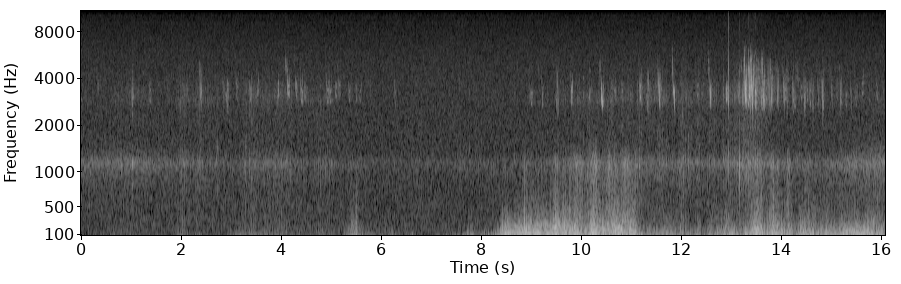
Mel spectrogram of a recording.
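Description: Common redpolls chirping, short high calls coming in quick bursts, sparse at first and thick in the second half, over a faint steady hum. From about eight seconds a louder low rumbling noise joins in.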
